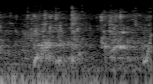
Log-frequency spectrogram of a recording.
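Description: Sweet and sour mix pouring from a jet pourer into a cocktail glass, a short steady splashing trickle of liquid, close by and without talk.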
